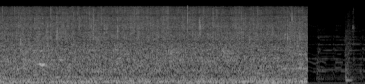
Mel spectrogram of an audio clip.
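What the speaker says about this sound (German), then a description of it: "ich habe praktisch noch nie gesehen, dass es so fest geregnet hat" Very heavy thunderstorm rain in Australia hisses as a loud, dense, unbroken downpour close by, then cuts off abruptly near the end, leaving faint quiet with a brief soft knock.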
